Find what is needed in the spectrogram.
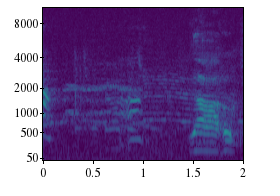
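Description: A rooster crowing, with a loud call that falls in pitch near the end.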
